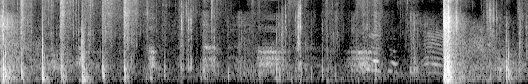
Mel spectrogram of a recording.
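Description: In an online shooter game, gunfire cracks out as a series of sharp, spaced shots mixed with footsteps. A louder blast comes near the end, and voices talk over parts of it.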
